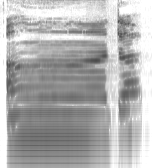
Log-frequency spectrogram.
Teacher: اور پہلے تا کے اوپر دیکھیے نون ساکن کے بعد تا ہے جو کہ حروف حلقی میں سے نہیں ہے، تو یہاں پہ اخفا ہوگا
